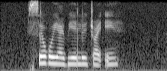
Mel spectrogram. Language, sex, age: Northern Sotho, female, 23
